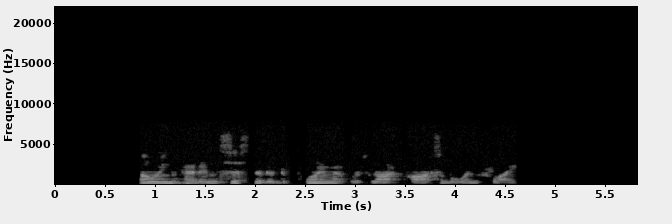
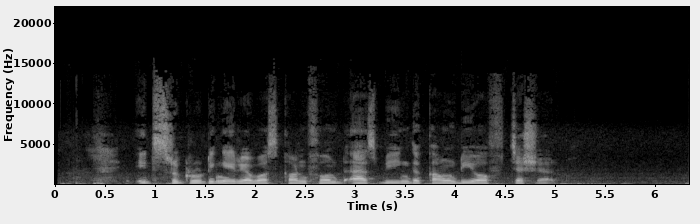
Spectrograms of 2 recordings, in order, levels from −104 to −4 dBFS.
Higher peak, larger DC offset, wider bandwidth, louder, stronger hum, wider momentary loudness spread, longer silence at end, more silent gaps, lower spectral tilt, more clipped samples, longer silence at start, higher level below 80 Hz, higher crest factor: second, -36 dBFS vs -22 dBFS; neither; second, 8 kHz vs 14 kHz; second, -54 LUFS vs -38 LUFS; neither; second, 9 LU vs 15 LU; first, 1.2 s vs 0 s; first, 1.95-1.99 s, 2.37-2.51 s vs none; about the same, -6 dB/octave vs -5 dB/octave; neither; first, 0.85 s vs 0.05 s; second, under -90 dBFS vs -56 dBFS; about the same, 20 dB vs 18 dB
